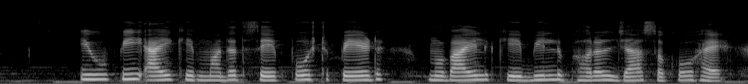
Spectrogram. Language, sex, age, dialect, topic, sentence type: Magahi, female, 41-45, Southern, banking, statement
